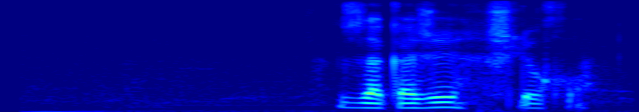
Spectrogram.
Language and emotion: Russian, neutral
